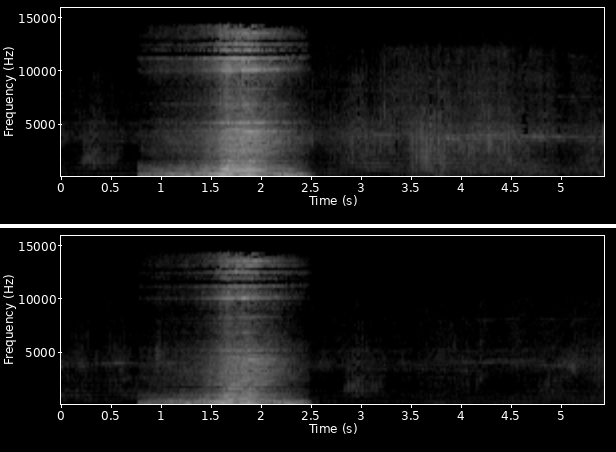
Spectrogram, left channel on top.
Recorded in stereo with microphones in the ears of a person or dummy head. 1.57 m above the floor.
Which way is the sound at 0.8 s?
25° left (ahead or behind).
